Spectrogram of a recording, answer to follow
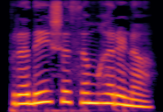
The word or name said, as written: ಪ್ರದೇಶಸಂಹರಣ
